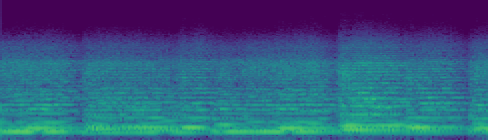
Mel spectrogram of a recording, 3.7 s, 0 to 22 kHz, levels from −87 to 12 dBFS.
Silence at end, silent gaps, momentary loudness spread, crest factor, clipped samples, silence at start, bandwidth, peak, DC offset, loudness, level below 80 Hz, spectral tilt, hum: 0 s; none; 4 LU; 14 dB; under 0.1%; 0 s; 9.2 kHz; -6 dBFS; under 0.1%; -20 LUFS; -62 dBFS; -6 dB/octave; none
